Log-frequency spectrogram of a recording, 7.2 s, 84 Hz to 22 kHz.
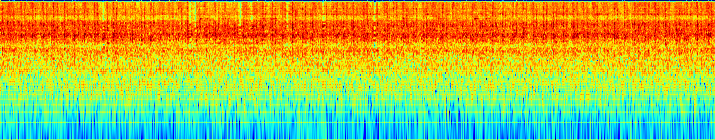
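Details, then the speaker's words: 1978 Ford Mustang II, Ford 302 V8, first revival run: loud rough idle with fast steady ticking; owner suspects a bad collapsed lifter letting the pushrod slam against the rocker, unconfirmed. "if you can hear that ticking sound there might be the push rod that's uh slamming Against The"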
